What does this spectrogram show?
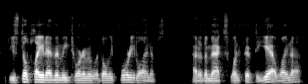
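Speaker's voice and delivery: ordinary talk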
